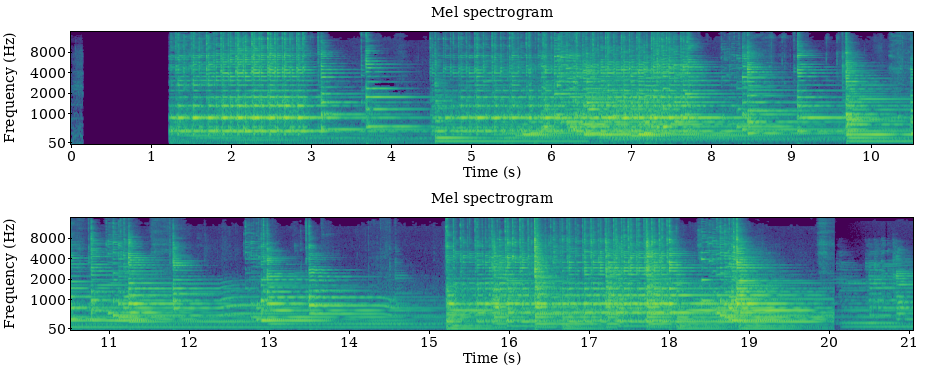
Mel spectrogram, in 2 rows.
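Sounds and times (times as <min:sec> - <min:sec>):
plucked zither notes: 0:01.2 - 0:21.0.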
